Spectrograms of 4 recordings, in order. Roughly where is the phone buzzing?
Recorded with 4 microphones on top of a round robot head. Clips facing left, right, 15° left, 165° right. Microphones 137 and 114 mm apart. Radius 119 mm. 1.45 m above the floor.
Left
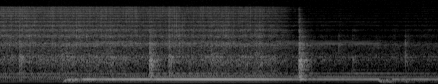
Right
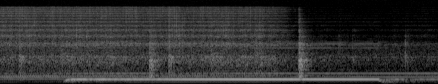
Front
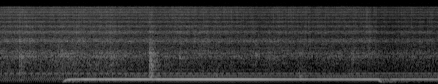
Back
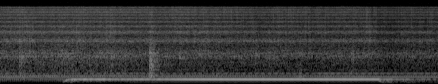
Ahead left.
